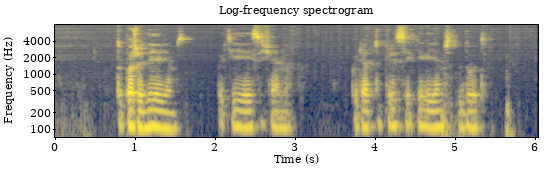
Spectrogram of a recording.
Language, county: Lithuanian, Marijampolė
